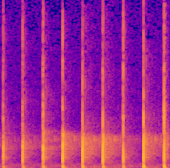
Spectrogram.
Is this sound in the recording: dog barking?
no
